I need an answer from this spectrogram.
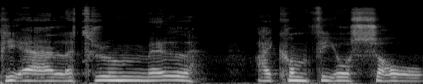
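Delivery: hollowed-out, empty sound to the voice. A severed head carried under a creature's arm speaks to the party, in a hollow voice. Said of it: "A hollowed voice says".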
